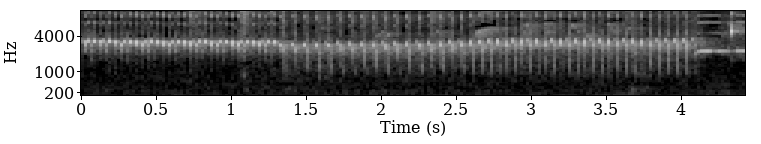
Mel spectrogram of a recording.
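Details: Canary singing a powerful training song: a fast, steady high trill, then a lower, buzzier rolling trill of rapid pulses, ending in a short sharp whistle.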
